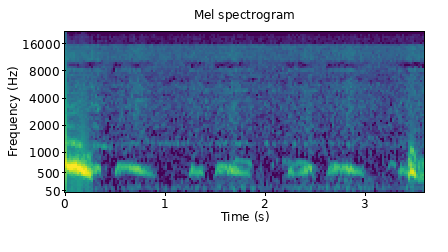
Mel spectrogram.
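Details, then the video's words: Spotted dove used as a lure bird for trapping, giving soft, hoarse coos: a strong opening note, then a run of short, quieter cooing phrases, some doubled, and a louder coo at the end. The background is quiet. "Sound Of Spotted Dove is so good"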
